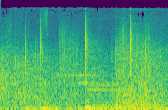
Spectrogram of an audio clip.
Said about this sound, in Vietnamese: Những tiếng sấm chớp đùng đùng vang lên.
